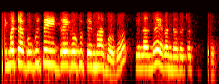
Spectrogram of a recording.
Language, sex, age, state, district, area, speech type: Kannada, female, 30-45, Karnataka, Udupi, rural, conversation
